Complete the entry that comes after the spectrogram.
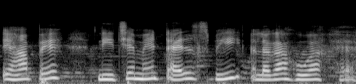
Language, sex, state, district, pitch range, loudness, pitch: Hindi, female, Jharkhand, Ranchi, 220-265 Hz, -13 LUFS, 235 Hz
